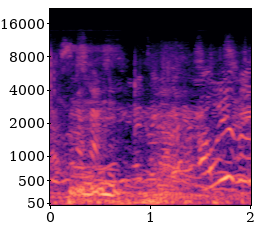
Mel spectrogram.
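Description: Indistinct voices talking and chattering, over a low rumble of wind on the phone's microphone.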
